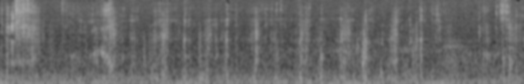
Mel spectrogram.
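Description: Close-miked chewing of food, with many small crunches and mouth clicks.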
